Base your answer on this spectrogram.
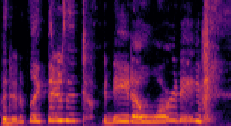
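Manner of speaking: very high, tearful, crying voice. Retelling telling a neighbor about a tornado warning: imitating own past crying. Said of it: "in tears".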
